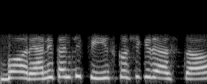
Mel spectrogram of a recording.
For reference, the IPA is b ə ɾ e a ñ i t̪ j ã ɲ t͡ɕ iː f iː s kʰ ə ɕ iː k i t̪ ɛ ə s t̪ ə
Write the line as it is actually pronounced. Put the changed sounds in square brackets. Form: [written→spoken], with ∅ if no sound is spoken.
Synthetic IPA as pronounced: b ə ɾ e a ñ i t̪ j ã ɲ t͡ɕ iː f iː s [kʰ→k] ə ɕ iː k i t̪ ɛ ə s t̪ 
